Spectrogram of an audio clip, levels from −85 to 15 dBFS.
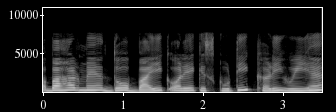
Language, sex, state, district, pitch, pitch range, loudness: Hindi, female, Himachal Pradesh, Shimla, 270 Hz, 245-290 Hz, -17 LUFS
